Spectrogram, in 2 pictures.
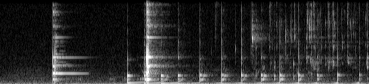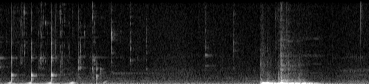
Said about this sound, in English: We'll set off to the side and let's get a pour.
